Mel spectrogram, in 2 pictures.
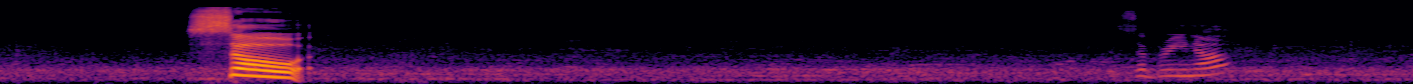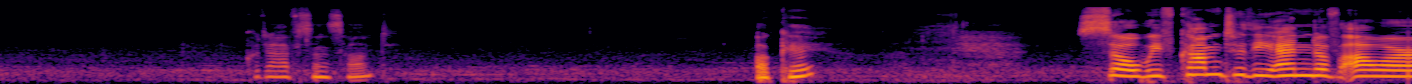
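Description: A woman speaks through a microphone and loudspeakers, pausing between short phrases.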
